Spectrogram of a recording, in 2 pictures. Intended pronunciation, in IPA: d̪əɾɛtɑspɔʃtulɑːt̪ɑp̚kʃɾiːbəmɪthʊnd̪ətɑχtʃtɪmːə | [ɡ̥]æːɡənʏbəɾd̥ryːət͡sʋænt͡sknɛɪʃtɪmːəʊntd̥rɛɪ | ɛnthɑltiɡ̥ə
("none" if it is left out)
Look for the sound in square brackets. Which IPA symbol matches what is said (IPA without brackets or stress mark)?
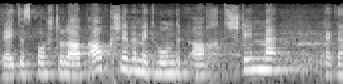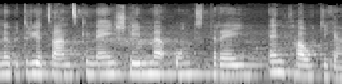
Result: ɡ̥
